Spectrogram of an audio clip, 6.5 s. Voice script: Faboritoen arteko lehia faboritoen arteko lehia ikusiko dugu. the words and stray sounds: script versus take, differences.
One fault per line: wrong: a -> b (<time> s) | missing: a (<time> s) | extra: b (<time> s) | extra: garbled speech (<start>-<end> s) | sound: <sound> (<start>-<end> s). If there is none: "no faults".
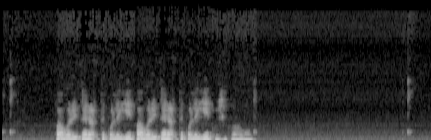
no faults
